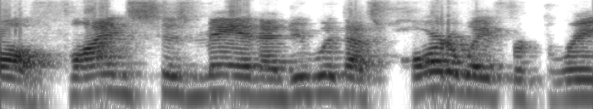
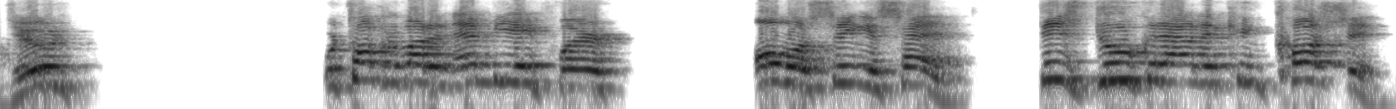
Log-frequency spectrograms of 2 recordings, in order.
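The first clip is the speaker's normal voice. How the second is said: outraged complaint; 6 semitones higher than usual. Real, not acted. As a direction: protest like the refs just robbed you. Outraged at the late whistle.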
